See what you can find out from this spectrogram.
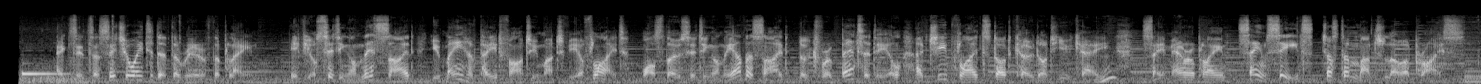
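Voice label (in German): British English, Variabel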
